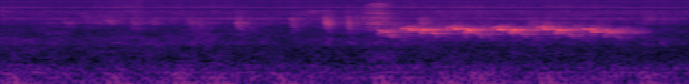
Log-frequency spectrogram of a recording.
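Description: A songbird twittering: a few short high chirps, then a quick warbling run of notes lasting about two seconds, over an uneven low rumble.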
